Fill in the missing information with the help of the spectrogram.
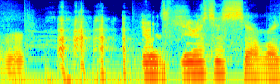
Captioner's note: laughs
